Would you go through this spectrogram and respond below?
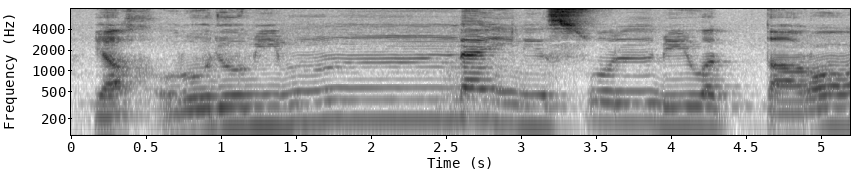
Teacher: الف مدہ کے بعد حمزہ اسی کلمے میں ہے تو یہاں پر مد متصل ہوگی، 3 سے 5 الف تک کھینچ کر پڑھیں گے۔ با وقف کی حالت میں ساکن ہوگا تو یہاں پر قلقلہ صغریٰ کر کے پڑھیں گے · یا ساکن سے پہلے زبر ہے تو یالین اس کو لمبا نہیں کریں گے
